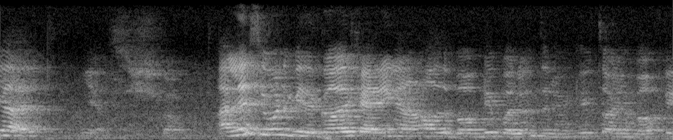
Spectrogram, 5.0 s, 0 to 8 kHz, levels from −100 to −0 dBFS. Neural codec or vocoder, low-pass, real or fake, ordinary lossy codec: none; none; real; none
